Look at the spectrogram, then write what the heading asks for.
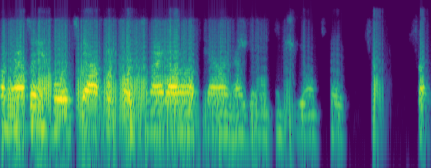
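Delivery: raspy, robotic, machine-like voice. Answering whether there is a board staff report: sounding like a robot. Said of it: "'cause you sound like a robot".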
